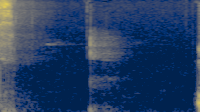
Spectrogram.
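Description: A single faint computer-mouse click about a second in, amid near silence.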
